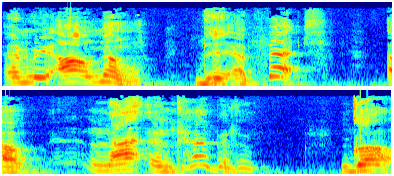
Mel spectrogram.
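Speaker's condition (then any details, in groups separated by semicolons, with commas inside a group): Cerebral palsy; uses wheelchair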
